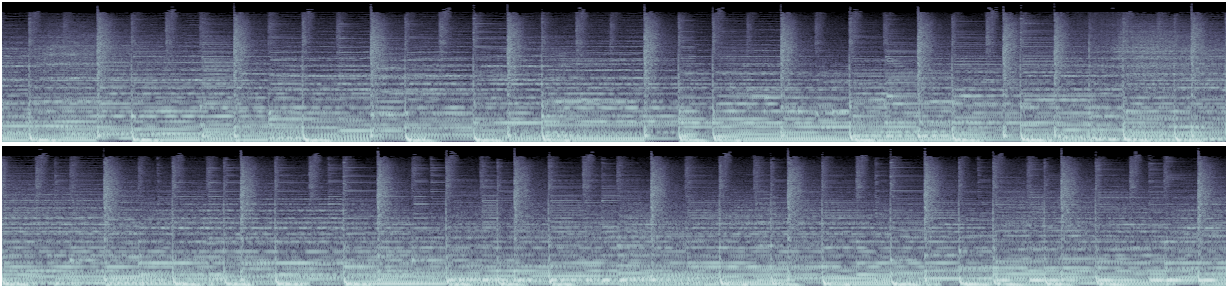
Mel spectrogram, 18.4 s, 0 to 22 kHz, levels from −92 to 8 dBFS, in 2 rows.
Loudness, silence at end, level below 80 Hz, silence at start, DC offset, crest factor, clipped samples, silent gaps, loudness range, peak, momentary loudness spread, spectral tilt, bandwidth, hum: -12 LUFS; 0 s; -14 dBFS; 0 s; under 0.1%; 10 dB; under 0.1%; none; 1 LU; 0 dBFS; 3 LU; -6 dB/octave; 16 kHz; none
